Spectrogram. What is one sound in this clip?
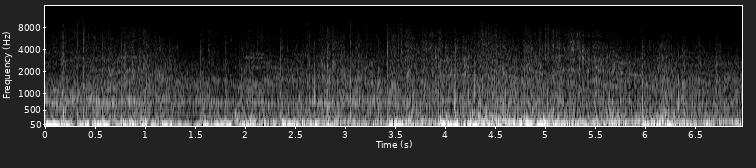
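Muskets crackle in volleys.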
